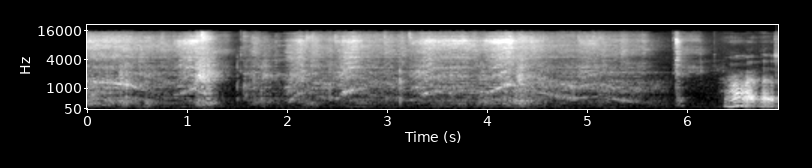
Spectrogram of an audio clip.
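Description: A small electric motor whines, rising and falling as a toy car races and turns.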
